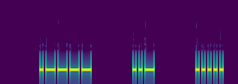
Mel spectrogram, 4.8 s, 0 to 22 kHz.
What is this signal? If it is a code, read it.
Morse code, heard as a keyed tone, about 20 wpm, spaced as for 8 wpm, 700 Hz. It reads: 1U5
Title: 138 Lesson 23e - Letter f - Three Characters 20wpm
